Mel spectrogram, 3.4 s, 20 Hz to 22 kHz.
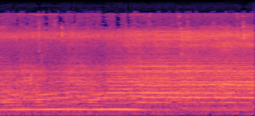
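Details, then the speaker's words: Radiant-heat boiler after a cold startup gives a loud, steady horn-like drone, a trumpet-like whine: thermal shock from too large an inlet-to-outlet temperature difference (about 135 supply versus 80–90 water); the noise went away as the differential fell. "That's what it sounded like non-stop because the water temperature from 135 to the water temperature was so great difference that we're at 80-90 degrees that the boiler just wasn't able to handle it."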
